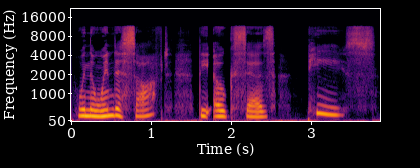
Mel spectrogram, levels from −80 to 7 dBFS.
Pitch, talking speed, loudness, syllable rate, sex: 220 Hz, 140 wpm, -16 LUFS, 3.4 syllables/s, female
